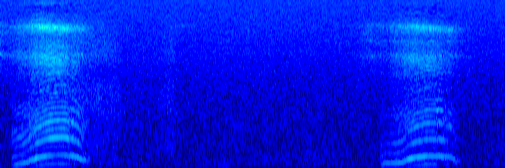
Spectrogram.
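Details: Two soft, tonal, whistling snores about four seconds apart, with quiet breathing between: ordinary snoring from a sleeping cat.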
